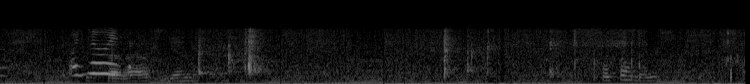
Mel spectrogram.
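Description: A toddler babbles and coos close by.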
